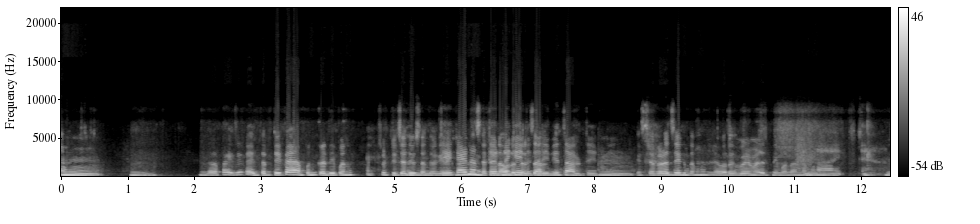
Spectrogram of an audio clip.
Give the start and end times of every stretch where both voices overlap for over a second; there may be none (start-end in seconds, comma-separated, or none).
5.1-7.5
